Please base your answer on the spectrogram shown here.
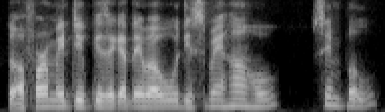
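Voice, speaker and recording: A man's voice: a little high, flat delivery, brisk, clean tone, no room sound, lo-fi sound. Man teaching in a drilling rhythm. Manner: repeats patterns in a drilling rhythm, asks and answers his own questions. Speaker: online English teacher. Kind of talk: online class lecture.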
